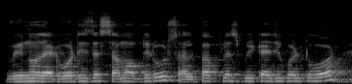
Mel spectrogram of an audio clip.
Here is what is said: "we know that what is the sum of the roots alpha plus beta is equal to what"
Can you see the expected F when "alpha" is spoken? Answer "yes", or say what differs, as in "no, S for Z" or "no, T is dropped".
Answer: no, P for F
